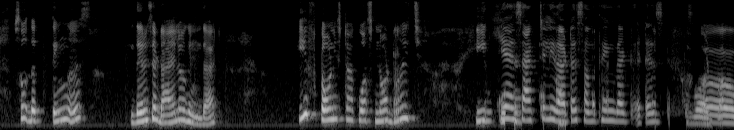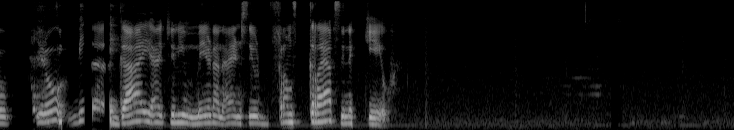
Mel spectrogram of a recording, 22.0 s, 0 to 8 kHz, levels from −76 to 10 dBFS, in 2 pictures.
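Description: From 7.57 to 11.34 s the speech keeps sinking and breaking up, for roughly 3 seconds in total, at worst down by about 40 dB. That's speech suppressed in double talk. Most likely both ends were talking at once and the echo canceller, unable to tell this talker from loudspeaker echo, just clamped everything. It does it again more briefly from 11.94 to 12.65 s, for about half a second.

Threaded through that stretch is an echo leak: short, delayed copies of the voice sneaking back at 8.88 to 9.02 s, 9.77 to 10.39 s, 11.47 to 11.60 s and 12.64 to 12.80 s. They trail the original by roughly 365 to 382 ms and sit about 10 to 20 dB under the speech, so you hear quieter scraps rather than a full repeat. The likely culprit is a far-end speakerphone whose canceller didn't strip out everything its mic picked up and sent the rest back.

Then at 20.19 to 20.31 s the room sound itself ducks for about 100 ms, by about 23 dB, before snapping back. 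That's background gated by the echo canceller: while the loudspeaker played, the canceller yanked the mic level down hard and released it a moment later. The call's mic processing also rolls off the deep bass and has nothing above 8 kHz, which is expected for this kind of path.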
